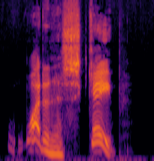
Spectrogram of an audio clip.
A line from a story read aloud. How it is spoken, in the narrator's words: he gasped, after a long breath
